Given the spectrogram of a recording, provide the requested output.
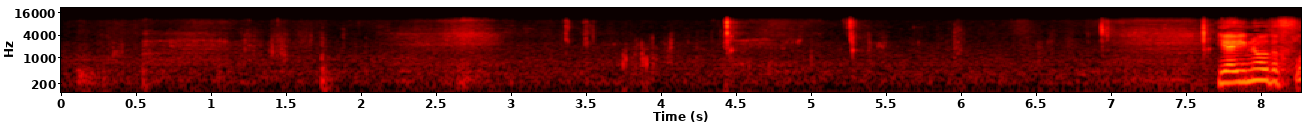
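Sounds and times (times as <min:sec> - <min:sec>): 
person sipping whiskey with water: 0:00.2 - 0:07.7
wet mouth clicks and smacks: 0:03.3 - 0:07.7
speech: 0:07.7 - 0:08.2.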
